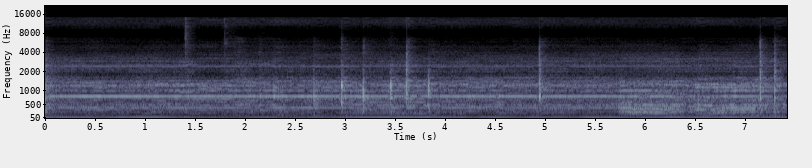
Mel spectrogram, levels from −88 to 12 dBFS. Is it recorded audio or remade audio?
remade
